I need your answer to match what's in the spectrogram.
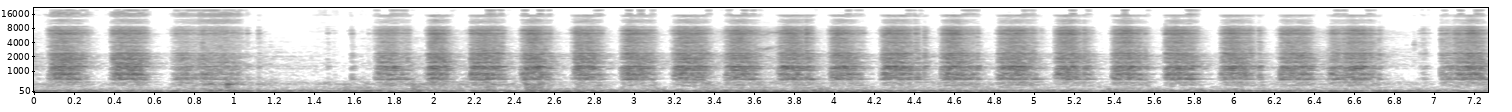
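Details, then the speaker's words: Audi A4 cylinder head valve being hand-lapped with 120–220 grit compound; gritty back-and-forth rasping strokes that shift from low rough grinding to a high-pitched, very low-volume sound as the seat smooths. "and once I start hearing that real high pitched sound it's high pitched but very low volume"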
